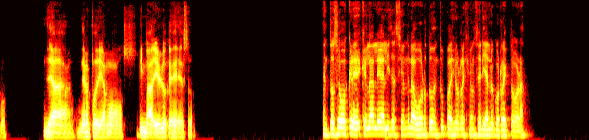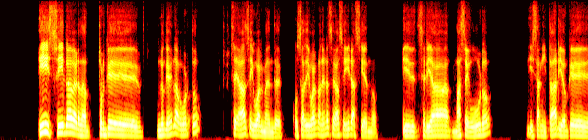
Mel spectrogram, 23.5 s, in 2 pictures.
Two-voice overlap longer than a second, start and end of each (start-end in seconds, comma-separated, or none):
none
